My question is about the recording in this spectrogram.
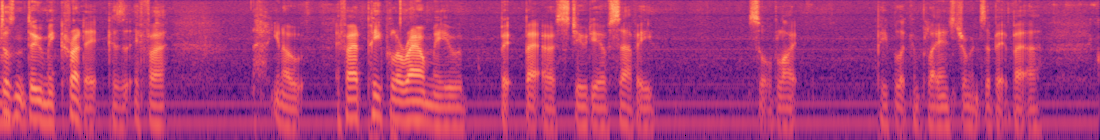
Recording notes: I'll level with you, the audio in this could be better. It's a bit hiss n hum and there are some mystery digital space noises to contend.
